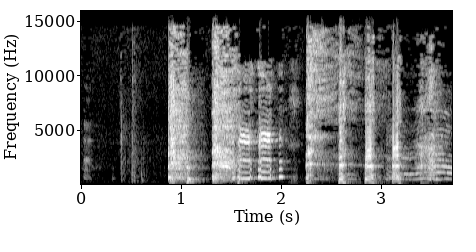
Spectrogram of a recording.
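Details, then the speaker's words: Several deliberate, dry adult coughs from a father, mixed with a baby's high, giggling laughter in a small room. "okay so Grandma thinks it's really hilarious when Daddy coughs"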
